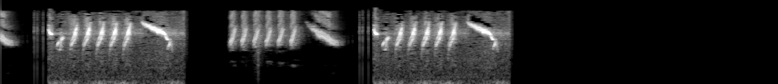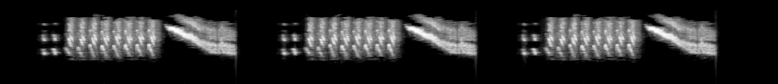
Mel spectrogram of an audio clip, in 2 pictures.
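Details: Goldfinch passades: a series of rapid pulsed trills, each ending in a steeply falling whistle, given in quick groups, the later three phrases spaced evenly and cleanly apart.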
